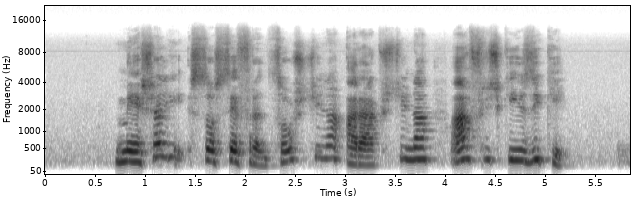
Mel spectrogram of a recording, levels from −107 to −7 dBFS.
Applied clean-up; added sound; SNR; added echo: none; none; none; none.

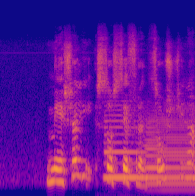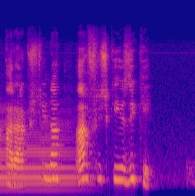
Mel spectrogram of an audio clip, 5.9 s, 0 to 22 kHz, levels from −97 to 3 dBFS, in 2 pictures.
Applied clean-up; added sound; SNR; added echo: none; Wind instrument, woodwind instrument; 7 dB; none.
